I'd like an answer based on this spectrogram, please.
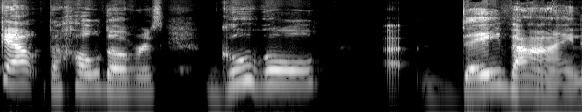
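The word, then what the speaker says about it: Da'Vine: Google uh, Davine. It's DA, but it's pronounced Day, but DA apostrophe.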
